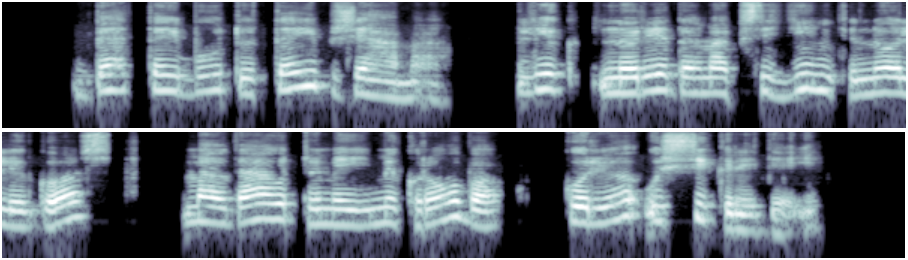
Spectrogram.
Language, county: Lithuanian, Panevėžys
